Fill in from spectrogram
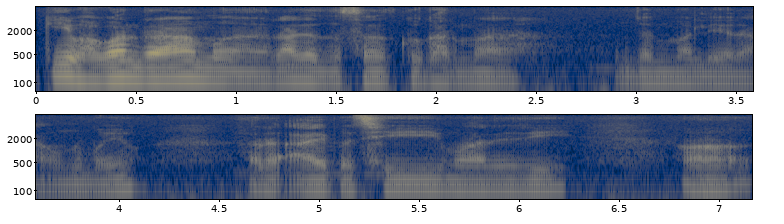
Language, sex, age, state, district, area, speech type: Nepali, male, 45-60, West Bengal, Jalpaiguri, rural, spontaneous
